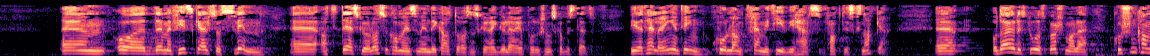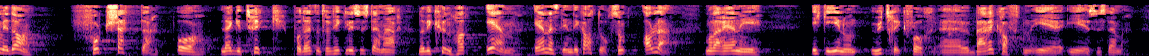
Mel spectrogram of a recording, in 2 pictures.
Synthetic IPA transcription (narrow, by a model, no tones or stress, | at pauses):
ɔd̪ɛmɛfɪskəɛlsɔsʋɪnː | ɑt̪d̪ɛskʉləɔsːɔkʰɔmːəɪnsɔmɪnd̪ɪkʰɑːt̪ʊɾəsɔmskʉlɾɛɡʉleːɾəpʰɾʊd̪ʉkʂuːnskʰɑpɑsɪ̥t̪ʰeːt̪ | ʋɪʋeːt̪hɛlːəɾɪŋːənt̪ʰɪŋːkʰʊɾlɑŋt̪fɾɛmːɪt̪ʰiːd̪ʋɪɦæːɾfɑkt̪ɪsksnɑkːə̰ɾ | ɔd̪ɑæɾjʊd̪ɛst̪uːɾəspœʂmoːləkʰʊʂn̩kʰɑnʋɪd̪ɑ | fɔʈʂɛt̪ːə | ɔlɛɡːət̪ʰɾʏkːpʰɔd̪ɛt̪ːət̪ʰɾɑfɪkːliːsʏst̪eːməhæːɾnɔɾʋɪkʰʉnːɦɑɾɛːneːnəst̪əɪnd̪ɪkʰɑːt̪ʊɾsɔmʔɑlːə̰ | mɔʋæːɾəeːnɪɪ | ɪkːəjiːnuːənʉːt̪ʰɾʏkːfɔʁbæːɾəkʰɾɑft̪n̩ɪɪsʏst̪eːmə̰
